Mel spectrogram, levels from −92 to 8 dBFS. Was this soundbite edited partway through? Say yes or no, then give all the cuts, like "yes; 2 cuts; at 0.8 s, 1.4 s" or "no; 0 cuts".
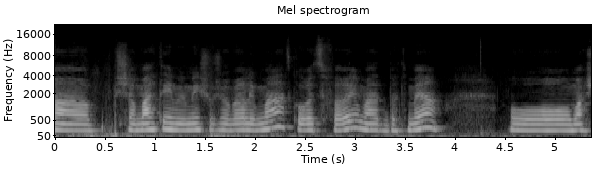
no; 0 cuts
